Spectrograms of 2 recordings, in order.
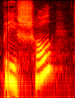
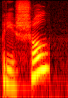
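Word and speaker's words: пришёл: Und das Wort пришел schreibt man mit jo obwohl es wie O ausgesprochen wird.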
